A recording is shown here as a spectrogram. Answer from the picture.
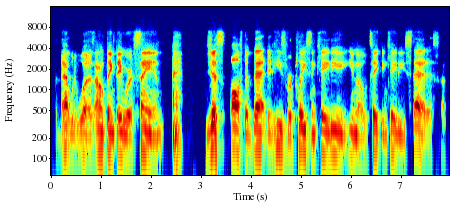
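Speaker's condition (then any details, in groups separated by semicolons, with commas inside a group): No condition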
